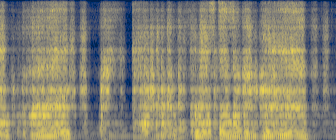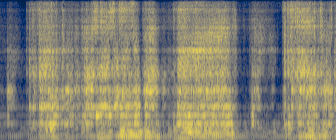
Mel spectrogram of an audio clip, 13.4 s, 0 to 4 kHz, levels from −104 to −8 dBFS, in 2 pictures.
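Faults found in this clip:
No audible faults found in this recording.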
